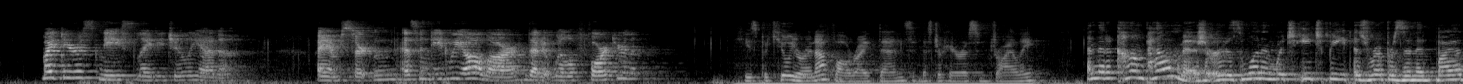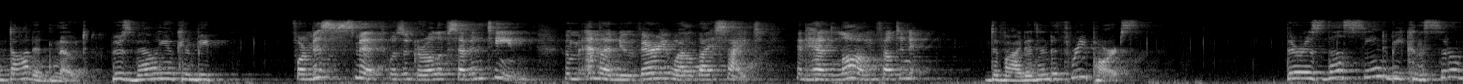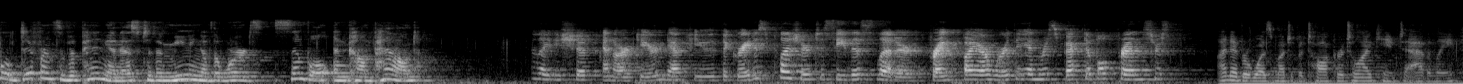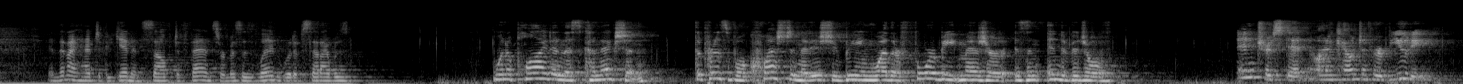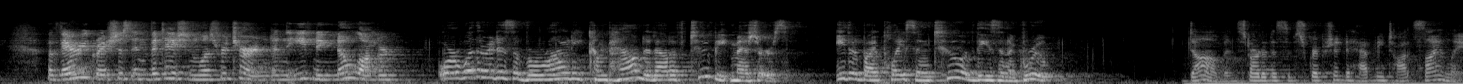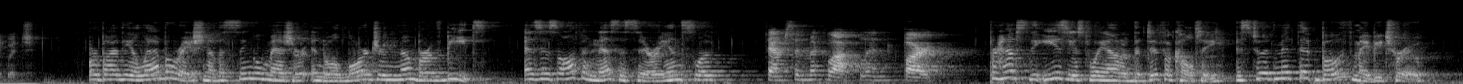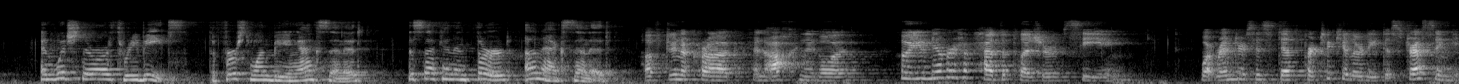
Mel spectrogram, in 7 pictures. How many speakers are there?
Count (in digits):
4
